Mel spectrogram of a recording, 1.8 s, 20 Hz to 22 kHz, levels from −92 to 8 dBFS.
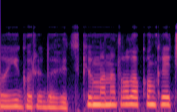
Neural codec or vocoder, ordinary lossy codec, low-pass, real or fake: none; Opus, 24 kbps; 7.2 kHz; real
